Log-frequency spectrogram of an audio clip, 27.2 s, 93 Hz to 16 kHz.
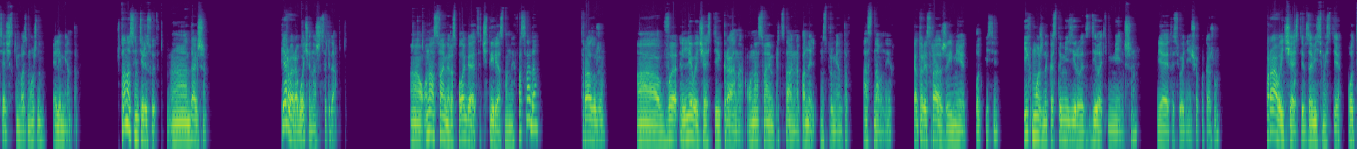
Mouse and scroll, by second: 2.8-3.1 middle drag, 4.7 click, 5.6 middle click, 6.3 middle click, 6.7 middle click, 7.1-7.5 scroll down 3, 8.0 middle click, 8.3 middle click, 27.0 click.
